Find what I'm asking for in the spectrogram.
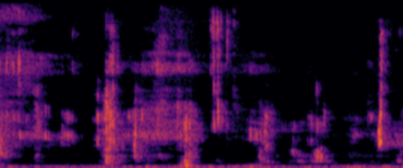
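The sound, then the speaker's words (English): Chewing on summer sausage: soft, moist squishing and bites in an uneven rhythm. A few sharper, slightly crunchy bursts stand out, and the whole sound is faint and close. “It tastes like a summer sausage.”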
